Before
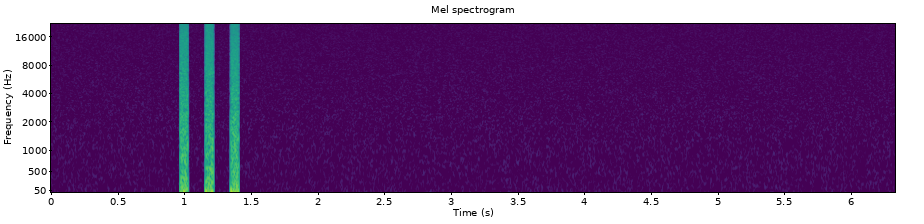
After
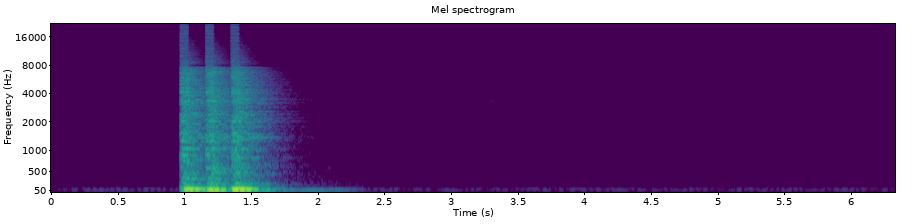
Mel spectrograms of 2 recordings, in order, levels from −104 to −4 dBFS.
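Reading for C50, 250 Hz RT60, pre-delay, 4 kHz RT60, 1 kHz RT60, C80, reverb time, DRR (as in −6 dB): 5.5 dB, 0.55 s, 3 ms, 0.55 s, 0.55 s, 8.5 dB, 0.60 s, −12.0 dB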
